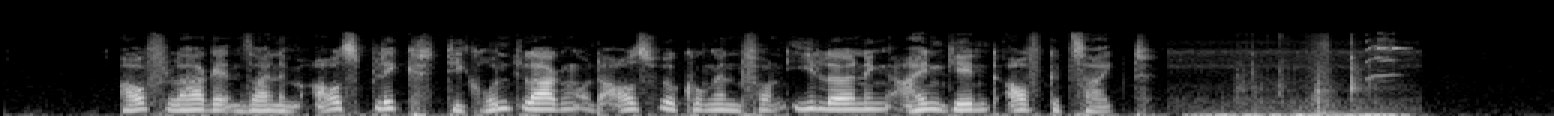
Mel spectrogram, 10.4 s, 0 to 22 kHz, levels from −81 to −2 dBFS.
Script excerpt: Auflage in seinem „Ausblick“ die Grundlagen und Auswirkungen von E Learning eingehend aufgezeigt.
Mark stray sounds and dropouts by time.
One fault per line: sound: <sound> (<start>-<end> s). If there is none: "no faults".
sound: squeak (7.9-9.4 s)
